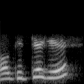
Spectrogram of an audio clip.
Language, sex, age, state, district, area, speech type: Assamese, female, 18-30, Assam, Sivasagar, rural, conversation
